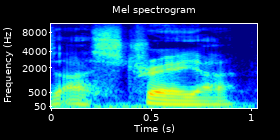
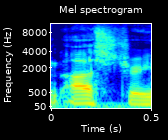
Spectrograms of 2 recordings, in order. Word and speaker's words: Astraea: It's actually in the Greek methodology is Astraea, and Astrea is one of the ways to pronounce it, and I really like that.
